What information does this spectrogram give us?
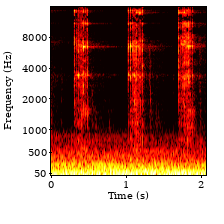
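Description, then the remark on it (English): Three short, harsh metallic bursts of tool noise, like a ratchet being worked, come at roughly even intervals over a steady low mechanical rumble as someone works on a car. No one speaks. “I believe he's working on the car at the moment.”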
